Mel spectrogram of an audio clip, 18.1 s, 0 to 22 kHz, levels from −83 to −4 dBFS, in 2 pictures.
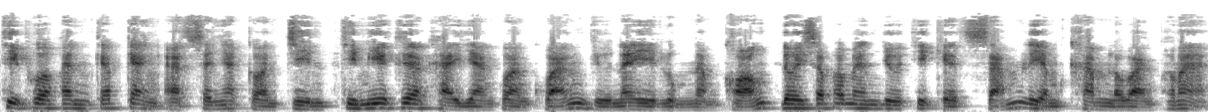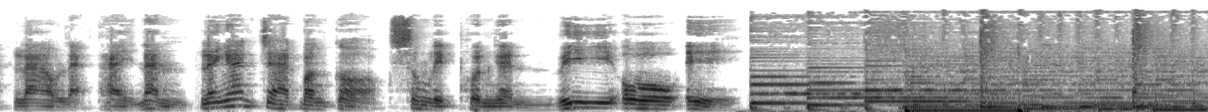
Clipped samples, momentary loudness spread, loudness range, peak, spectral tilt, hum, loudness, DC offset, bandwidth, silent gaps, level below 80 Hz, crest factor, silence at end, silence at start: under 0.1%; 6 LU; 3 LU; 0 dBFS; -4 dB/octave; none; -19 LUFS; under 0.1%; 15 kHz; none; -30 dBFS; 18 dB; 0 s; 0 s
